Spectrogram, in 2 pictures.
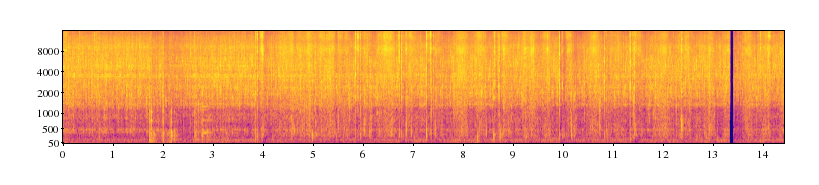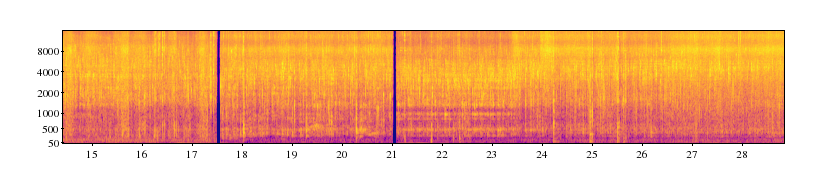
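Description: Oil sizzling and crackling steadily as spiders fry and are stirred in a metal wok. The sound drops out briefly three times.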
